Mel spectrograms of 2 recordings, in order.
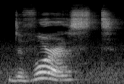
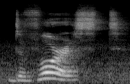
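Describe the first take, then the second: Both takes have the same delivery.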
